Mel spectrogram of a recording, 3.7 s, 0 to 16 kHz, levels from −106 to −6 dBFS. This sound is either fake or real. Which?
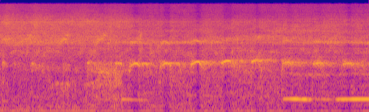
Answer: fake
